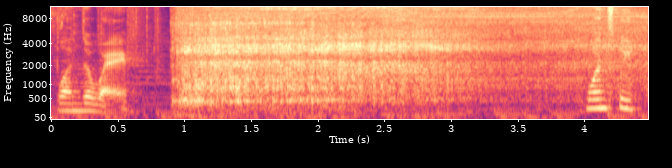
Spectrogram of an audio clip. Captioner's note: blender whirring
